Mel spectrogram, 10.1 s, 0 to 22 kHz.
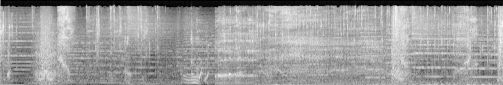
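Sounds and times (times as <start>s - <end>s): tense background music: 0.0s - 10.0s.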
